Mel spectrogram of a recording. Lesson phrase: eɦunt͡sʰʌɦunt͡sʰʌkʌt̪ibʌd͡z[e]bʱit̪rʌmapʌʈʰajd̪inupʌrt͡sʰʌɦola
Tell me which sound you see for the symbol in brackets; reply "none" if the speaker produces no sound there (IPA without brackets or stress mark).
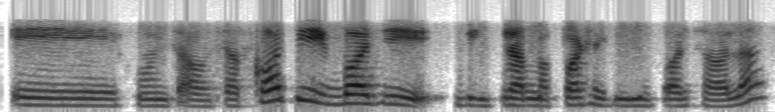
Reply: i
